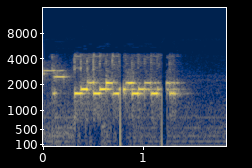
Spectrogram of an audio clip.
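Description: A mobile phone ringtone sounds during an interview, a loud electronic melodic pattern of bright repeated notes that plays for under two seconds and then cuts off, with no talk over it.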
